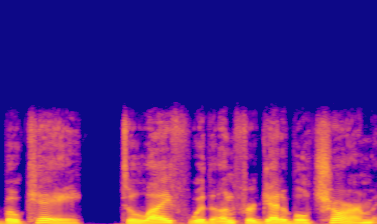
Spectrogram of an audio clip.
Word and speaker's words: Bucket: Born in 1929, she brought the iconic overbearing hyestin bucket pronounced bouquet to life with unforgettable charm and comic timing.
